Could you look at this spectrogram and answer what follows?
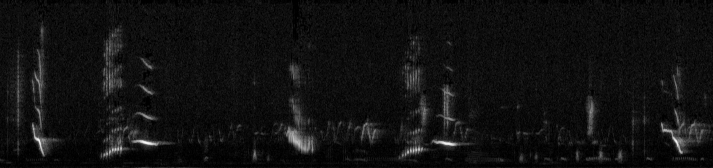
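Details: A juvenile Bokmakierie learning to sing babbles loose, varied practice whistles: falling and rising slurred notes and short chirps every second or two, with faint soft notes between, now and again coming close to the adult call.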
